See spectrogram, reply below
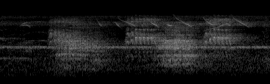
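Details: Scarlet macaw in Costa Rica giving two harsh, raspy squawking bursts, the first around half a second and the second near one and a half seconds, over a steady high insect drone.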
